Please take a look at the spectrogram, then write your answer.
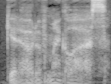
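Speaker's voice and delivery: low, soft dead monotone. A narrator's reading. Exhausted teacher dismissing the students. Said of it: "Aizawa monotones".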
